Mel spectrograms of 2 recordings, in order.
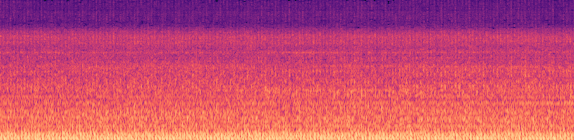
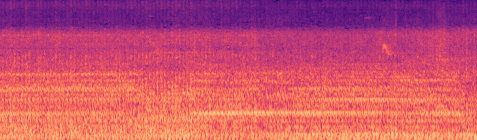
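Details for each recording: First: Toyota Innova after a power steering service and pump fix (water had been found in the steering), engine idling while the steering is turned: steady low hum with no whine or groan. Power steering noise gone, normal idle. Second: Toyota Innova at idle, heard while the steering wheel is turned. A faint steady whine rides over an even idle, with no oil leak or low level and no hard steering; a worn power steering pump, to be replaced.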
